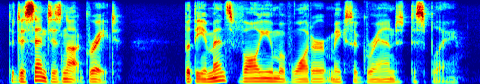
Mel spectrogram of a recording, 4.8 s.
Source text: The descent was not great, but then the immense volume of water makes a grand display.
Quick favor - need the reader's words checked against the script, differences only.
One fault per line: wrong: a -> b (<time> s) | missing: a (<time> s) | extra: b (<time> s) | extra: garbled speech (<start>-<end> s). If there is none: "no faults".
wrong: was -> is (0.5 s)
missing: then (1.9 s)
